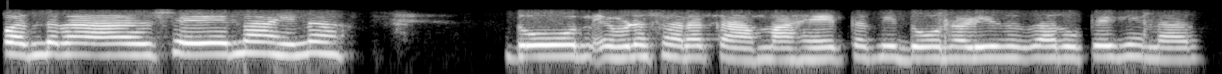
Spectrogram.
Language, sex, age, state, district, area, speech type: Marathi, female, 45-60, Maharashtra, Nagpur, urban, conversation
